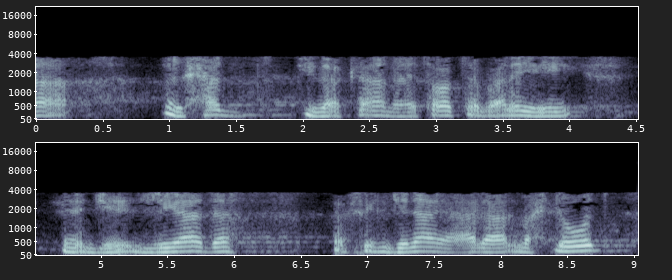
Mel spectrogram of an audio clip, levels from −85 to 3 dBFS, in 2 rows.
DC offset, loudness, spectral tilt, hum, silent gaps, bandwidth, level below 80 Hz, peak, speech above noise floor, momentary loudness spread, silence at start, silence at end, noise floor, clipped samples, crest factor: under 0.1%; -19 LUFS; -12 dB/octave; none; none; 3.7 kHz; -50 dBFS; -4 dBFS; 20 dB; 19 LU; 0 s; 0 s; -39 dBFS; under 0.1%; 16 dB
